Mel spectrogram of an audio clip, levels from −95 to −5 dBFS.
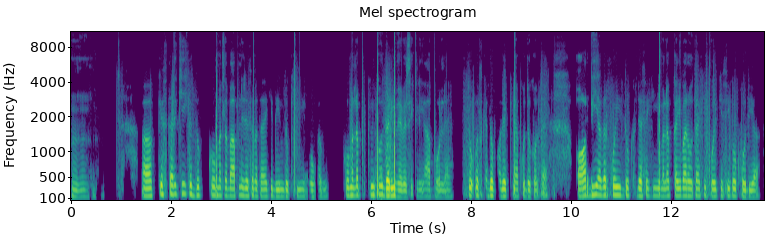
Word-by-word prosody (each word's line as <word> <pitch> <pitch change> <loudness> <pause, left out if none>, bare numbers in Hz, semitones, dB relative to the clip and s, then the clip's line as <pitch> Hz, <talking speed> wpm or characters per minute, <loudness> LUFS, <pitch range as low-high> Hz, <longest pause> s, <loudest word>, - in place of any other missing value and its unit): हुँ, 135 - -5
हुँ, 125 +1 -10
हुँ, 125 - -17 0.9
हुँ। 145 0 +2
अ, - - +2 0.2
किस 180 -1 +4
तरीके 175 +1 +1
के 175 - +4
दुःख 155 0 -1
को 160 -1 0
मतलब 145 -1 -2
आपने 150 +3 +1
जैसे 145 +1 0
बताया 135 -1 -2
कि 145 - -5
दीन-दुखी 130 0 -3
होगा 120 - -6 0.4
को 150 - 0
मतलब 155 0 +2 0.3
कोई 170 -1 +4
गरीब 145 -1 +8
है 125 - +1
बेसिकली 125 +2 -6
आप - - -10
बोल 120 - -5
रहे - - -7
हैं, 125 - -21
तो 145 - +5
उसके 155 - -5
दुःख 145 -4 +5
को 145 - -8
देख 135 -1 +4
के 140 - 0
आपको 135 0 -5
दुःख 125 -4 -3
होता - - -4
है। - - -8 0.6
और 140 +3 +6
भी 165 +2 +3
अगर 155 0 +3
कोई 160 -1 +5
दुःख 150 -1 -3
जैसे 145 0 +2
कि, 145 +1 -8
मतलब 140 +1 -2
कई 145 -1 +3
बार 145 0 +2
होता 140 0 +1
है 140 - 0
कि 150 - -6
कोई 135 -1 +2
किसी 140 +1 -3
को 140 0 +1
खो 130 - +2
दिया, 125 0 -2
140 Hz, 240 wpm, -24 LUFS, 130-150 Hz, 0.9 s, गरीब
